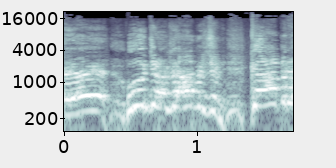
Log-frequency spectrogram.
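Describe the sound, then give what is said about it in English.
A voice imitates dwarven screaming coming from a blacksmith's place: strained, wavering cries with sliding pitch that run on without pause for nearly two seconds, fairly loud. “like dwarven screaming, just like, and you see one dwarf waddle out”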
